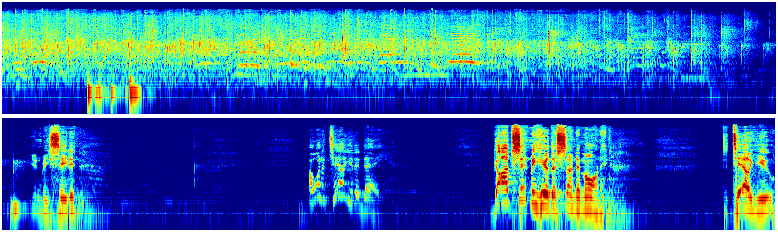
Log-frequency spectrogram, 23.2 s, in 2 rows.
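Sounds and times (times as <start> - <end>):
audience clapping: 0.0 - 11.9
speech: 12.3 - 12.9, 17.0 - 17.4, 19.1 - 20.9, 22.6 - 23.2.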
